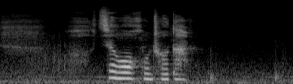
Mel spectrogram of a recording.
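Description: A young man asks a question softly, heard up close.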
